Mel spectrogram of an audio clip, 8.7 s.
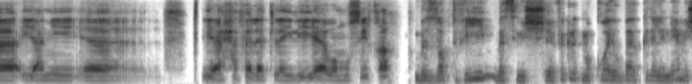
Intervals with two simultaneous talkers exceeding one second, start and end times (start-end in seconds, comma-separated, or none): none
